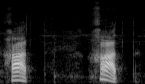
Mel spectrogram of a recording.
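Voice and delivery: हाथ said high, the s turned into h; Assamese pronunciation. Shown as a demonstration. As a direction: punch हाथ with a breathy h start. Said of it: "हम इसको हाथ कहेंगे". (असमिया उच्चारण हाथ, ऊँचे स्वर में)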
